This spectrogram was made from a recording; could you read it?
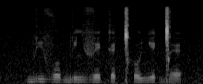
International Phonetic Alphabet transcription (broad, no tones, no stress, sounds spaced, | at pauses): b i v o b i lʲ v e k ɛ ǀʰ o ʎ e ɡ͡ǀ ɛ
